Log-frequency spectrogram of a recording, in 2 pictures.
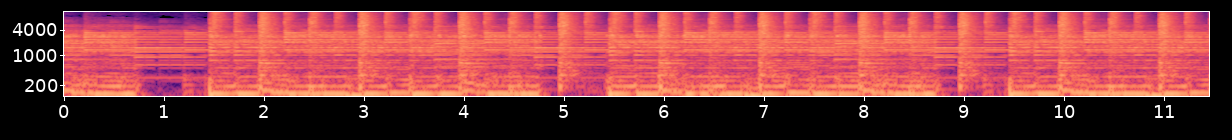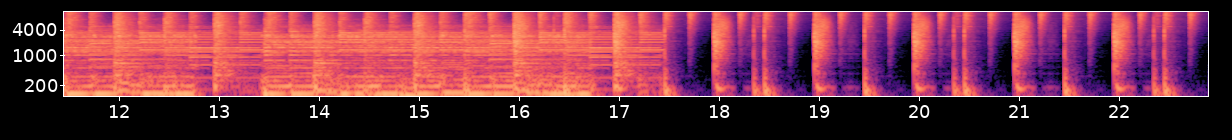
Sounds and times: Music: 0:00.0 - 0:22.8.

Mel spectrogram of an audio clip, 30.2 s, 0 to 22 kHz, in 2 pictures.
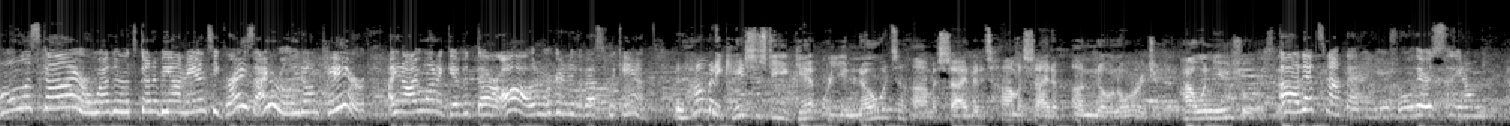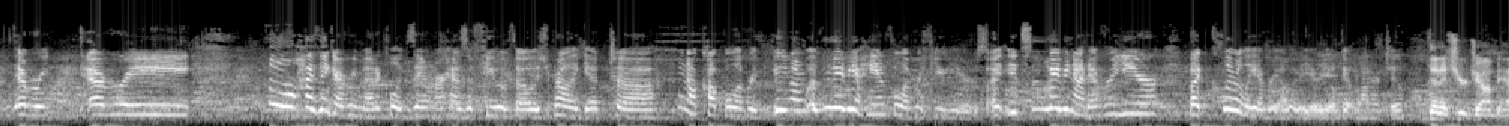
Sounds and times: Female speech, woman speaking: 0:00.0 - 0:07.1, 0:12.8 - 0:17.1, 0:17.8 - 0:29.3.

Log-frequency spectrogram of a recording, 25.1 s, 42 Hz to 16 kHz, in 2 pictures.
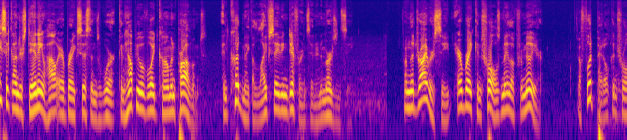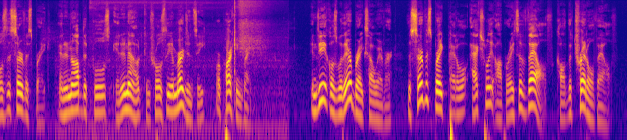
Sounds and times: Speech: 0:00.0 - 0:07.1, 0:08.1 - 0:10.9, 0:11.5 - 0:17.6, 0:18.8 - 0:24.9.

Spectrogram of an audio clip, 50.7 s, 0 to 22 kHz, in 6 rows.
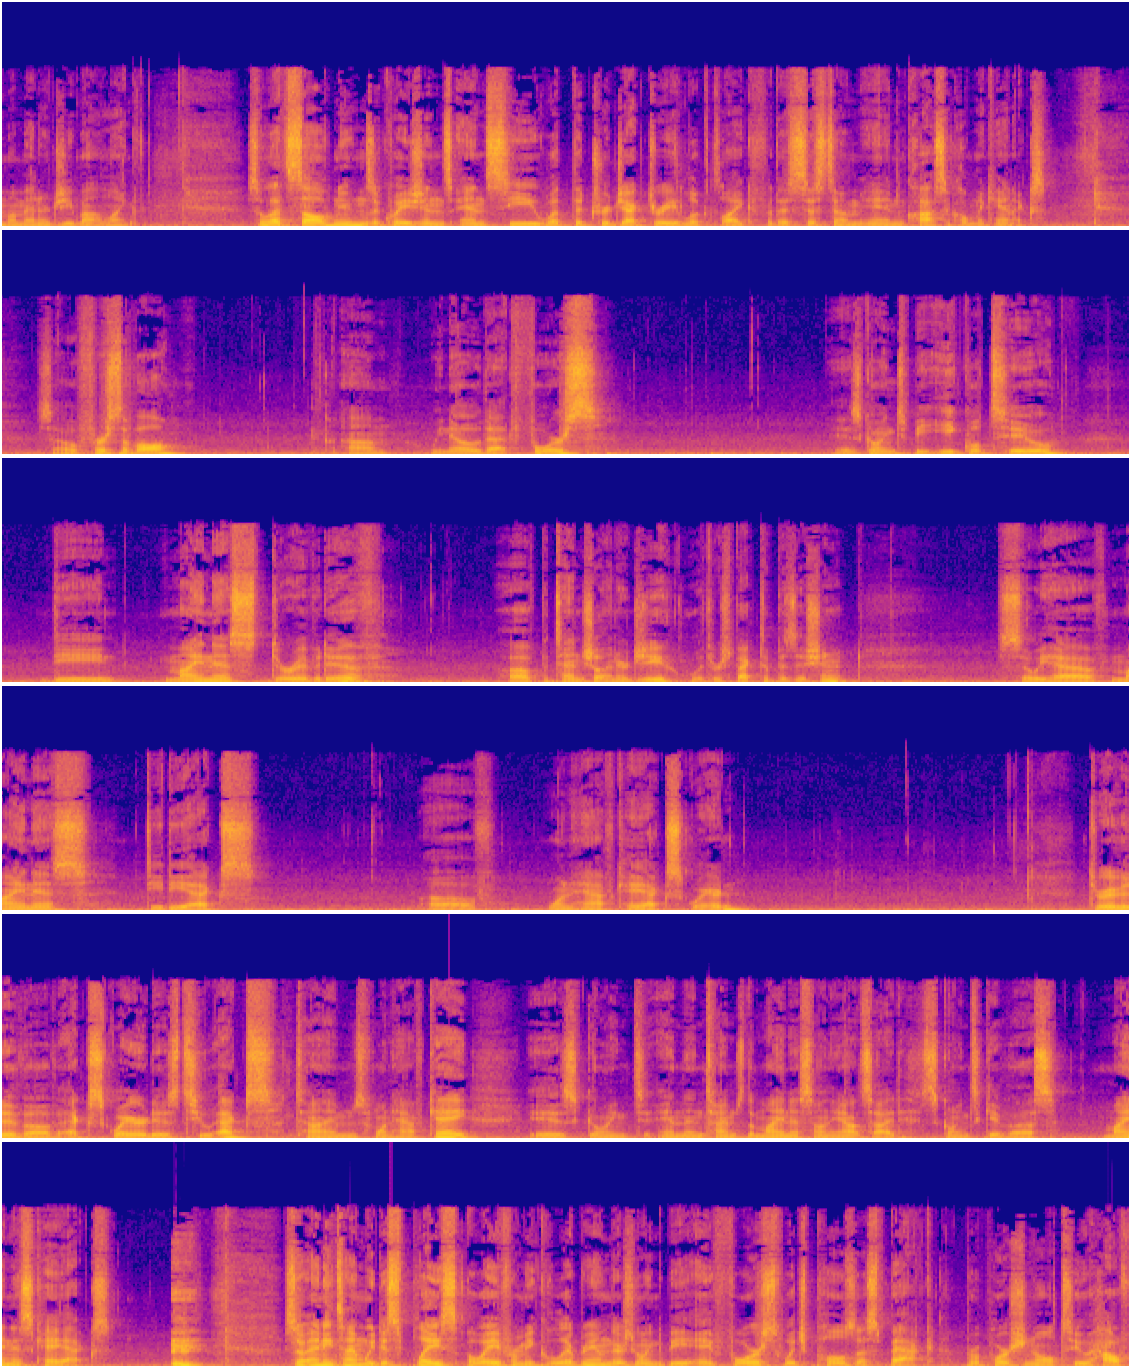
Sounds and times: Speech: 0:00.0 - 0:01.1, 0:01.8 - 0:07.9, 0:08.7 - 0:10.0, 0:10.9 - 0:13.1, 0:14.6 - 0:16.5, 0:17.2 - 0:19.9, 0:20.6 - 0:23.4, 0:24.4 - 0:27.4, 0:28.5 - 0:31.0, 0:33.5 - 0:43.8, 0:44.4 - 0:50.7.

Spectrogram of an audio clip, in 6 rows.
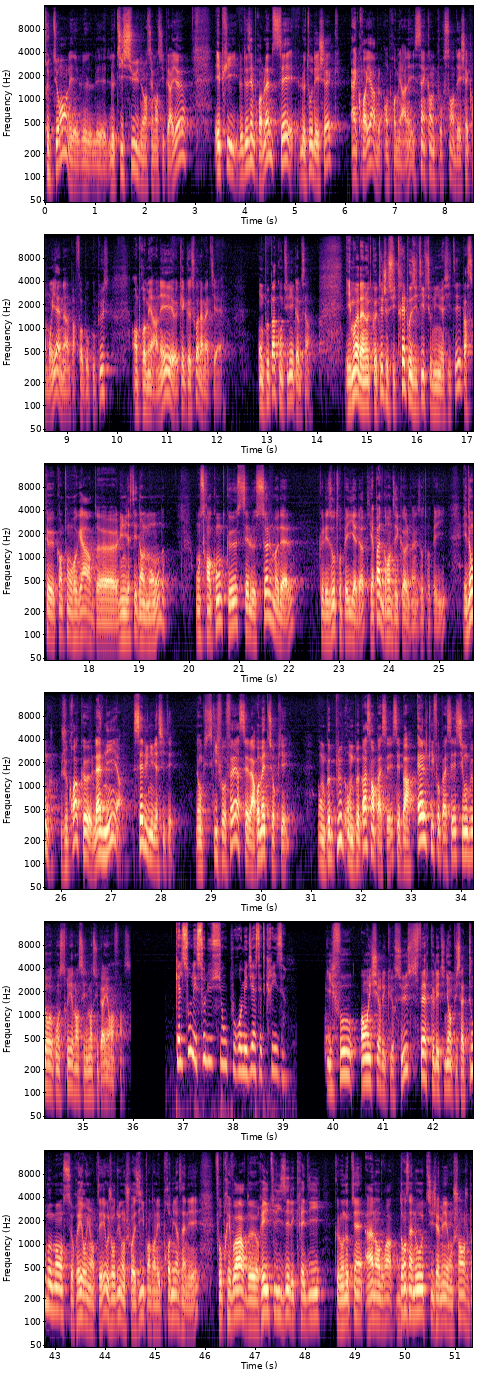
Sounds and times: Speech: 0:00.0 - 0:12.2, 0:12.8 - 0:14.0, 0:14.6 - 0:36.0, 0:36.8 - 0:39.2, 0:39.8 - 0:51.3.

